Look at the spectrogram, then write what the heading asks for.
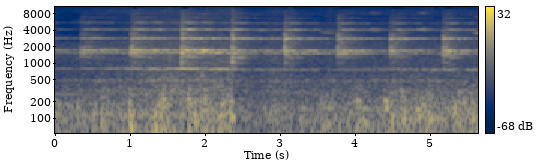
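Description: GO Transit bilevel commuter train pulling into a station platform: the rumble of the coaches rolling past, with a ringing that strikes about three times every two seconds.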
